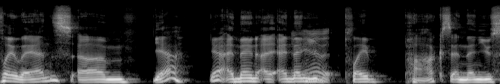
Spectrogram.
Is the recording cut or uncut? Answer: uncut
